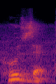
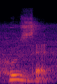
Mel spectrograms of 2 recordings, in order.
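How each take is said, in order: No difference in how they are said.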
